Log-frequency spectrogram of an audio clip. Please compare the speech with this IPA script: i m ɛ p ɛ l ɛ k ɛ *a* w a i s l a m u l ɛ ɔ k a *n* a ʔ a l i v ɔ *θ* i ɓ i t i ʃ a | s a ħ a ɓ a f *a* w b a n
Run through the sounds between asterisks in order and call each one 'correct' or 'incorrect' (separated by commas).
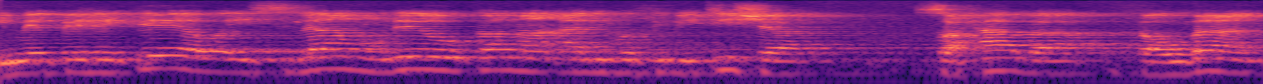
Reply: correct, incorrect, correct, correct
